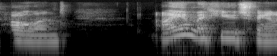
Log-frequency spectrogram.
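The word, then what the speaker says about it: Haaland: pronounce her either. It's Holland.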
